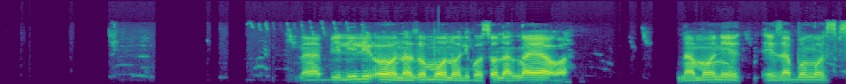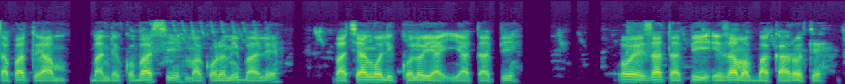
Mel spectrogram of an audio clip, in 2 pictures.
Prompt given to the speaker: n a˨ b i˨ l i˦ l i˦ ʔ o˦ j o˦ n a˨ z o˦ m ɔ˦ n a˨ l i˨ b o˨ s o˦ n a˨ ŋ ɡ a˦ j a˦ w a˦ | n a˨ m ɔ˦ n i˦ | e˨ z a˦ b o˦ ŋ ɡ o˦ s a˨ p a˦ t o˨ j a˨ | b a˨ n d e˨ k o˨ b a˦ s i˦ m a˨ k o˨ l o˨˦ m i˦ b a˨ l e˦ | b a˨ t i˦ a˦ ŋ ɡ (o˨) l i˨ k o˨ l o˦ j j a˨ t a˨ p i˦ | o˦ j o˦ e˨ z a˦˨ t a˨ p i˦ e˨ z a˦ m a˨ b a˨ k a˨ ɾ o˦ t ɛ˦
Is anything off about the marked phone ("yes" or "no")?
yes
